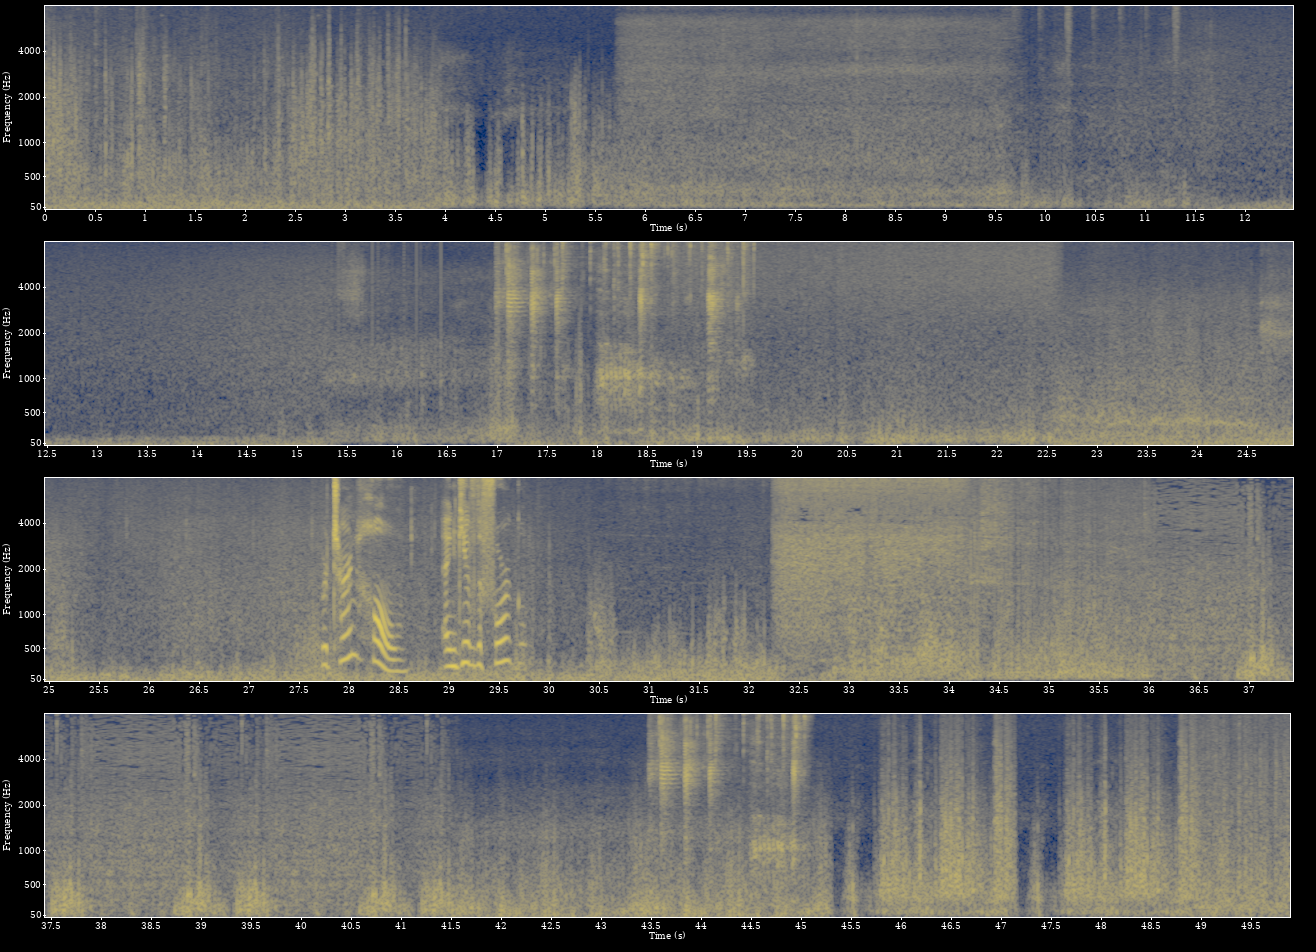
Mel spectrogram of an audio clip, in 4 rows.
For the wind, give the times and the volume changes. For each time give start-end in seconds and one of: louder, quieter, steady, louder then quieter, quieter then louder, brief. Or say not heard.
0.0-49.8 louder.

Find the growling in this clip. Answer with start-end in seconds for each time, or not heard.
16.9-19.6, 43.5-45.1.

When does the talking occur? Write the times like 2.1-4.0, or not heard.
27.7-29.8.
